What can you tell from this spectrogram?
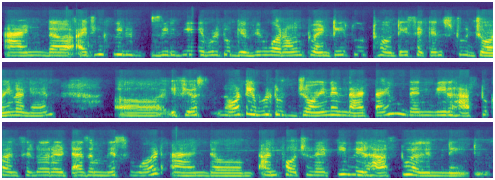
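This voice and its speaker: Her voice on the high side with a breathy edge, an Indian-accented woman runs through quiz rules for students on a webinar, switching between Hindi and English amid plenty of fillers. She speaks at normal speed with fairly even intonation, and the video call audio is lo-fi.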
